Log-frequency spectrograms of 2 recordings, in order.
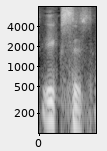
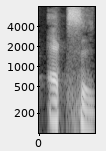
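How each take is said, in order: First: এক্সেস said as ikses, with an i sound at the start; এক্সেস pronounced ikses; first accepted pronunciation. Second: এক্সেস said as ekses, with an e sound at the start; এক্সেস pronounced ekses; second accepted pronunciation. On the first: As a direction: give এক্সেস its ik- variant, ikses. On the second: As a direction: give এক্সেস its ek- variant, ekses. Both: Shown as a demonstration. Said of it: "দুটো উচ্চারণ ঠিক".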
